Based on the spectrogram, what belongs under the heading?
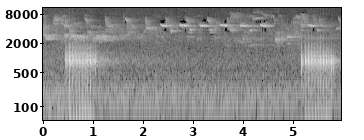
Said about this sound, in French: Et ça, c'est un pic, sans doute un pivert.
